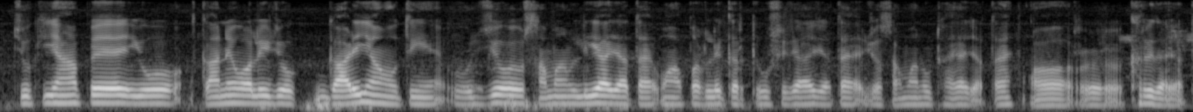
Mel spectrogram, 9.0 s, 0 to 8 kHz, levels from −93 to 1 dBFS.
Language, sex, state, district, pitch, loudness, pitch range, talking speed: Hindi, male, Bihar, Muzaffarpur, 145 Hz, -27 LUFS, 140-155 Hz, 220 wpm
